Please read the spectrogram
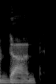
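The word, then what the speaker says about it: Donne: I I've heard it pronounced both ways. Don or Dunn. Uh we're going to go Dunn.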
